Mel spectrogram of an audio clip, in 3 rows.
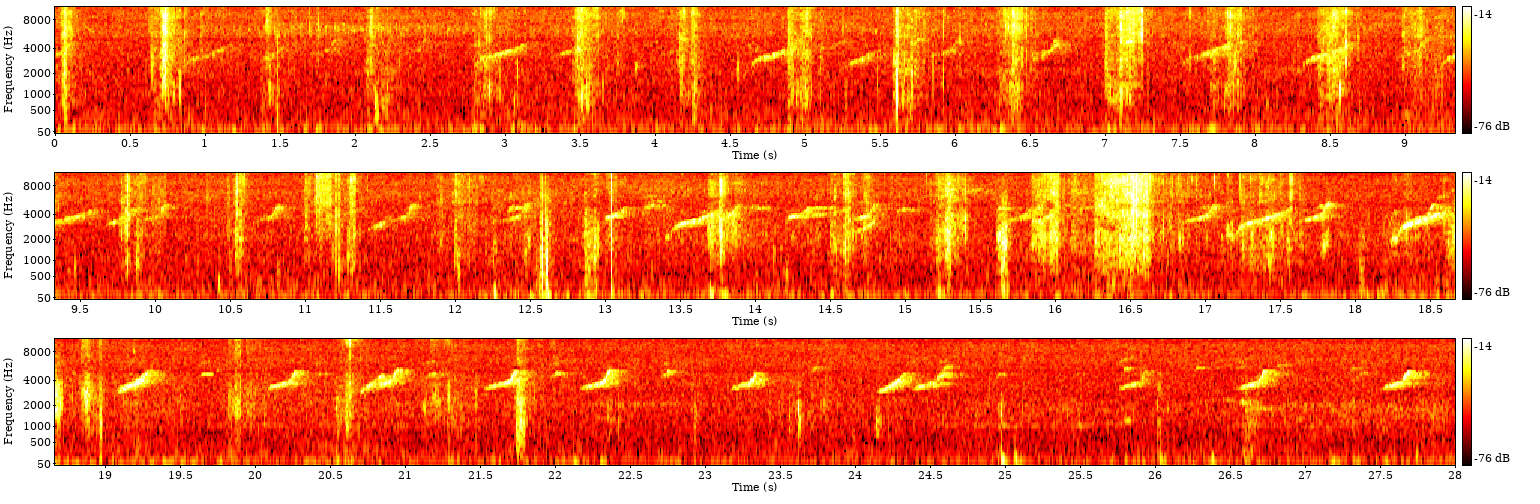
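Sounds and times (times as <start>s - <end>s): footsteps on dirt path: 0.0s - 24.6s
songbird calling: 0.0s - 28.0s.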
